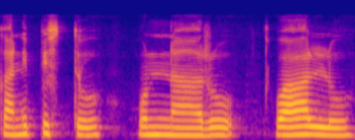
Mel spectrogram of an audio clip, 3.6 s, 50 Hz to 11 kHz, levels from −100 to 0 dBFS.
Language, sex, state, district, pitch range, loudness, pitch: Telugu, female, Andhra Pradesh, Sri Satya Sai, 175-190 Hz, -16 LUFS, 180 Hz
